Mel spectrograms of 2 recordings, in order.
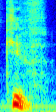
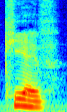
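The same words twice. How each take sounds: First: It is said with the Ukrainian pronunciation. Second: It is said with the Russian pronunciation. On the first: This is the name used by Ukraine. "That's the Ukraine pronunciation of it" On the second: This is the name used by Russia. "Kiev was the um, Russian name of it"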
